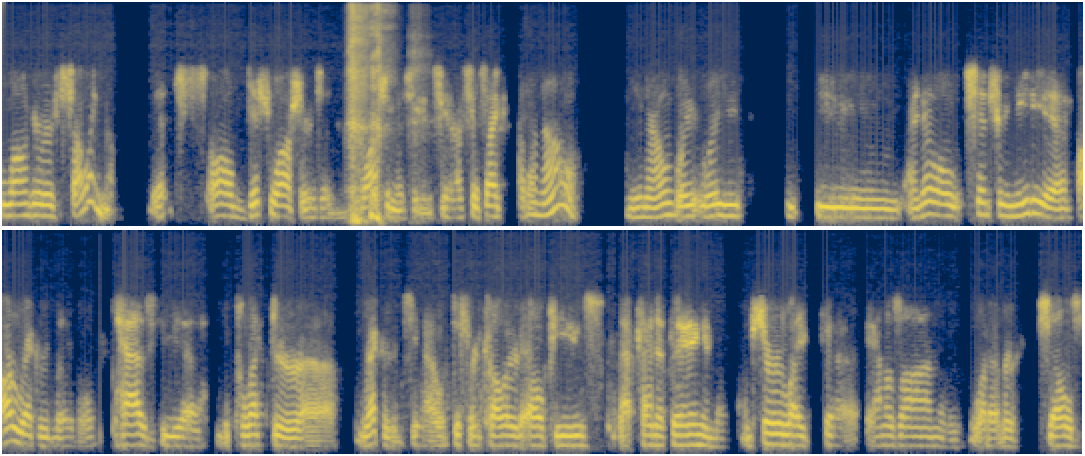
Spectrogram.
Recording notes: Although the original intent was to do a video interview, it just didn’t happen. After several attempts to get it to work, we settled on just doing an old-school phone interview.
